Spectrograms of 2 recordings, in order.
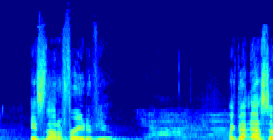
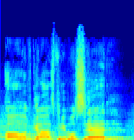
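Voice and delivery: much louder, higher shout to the church; shouted call; 5 semitones higher, 12 dB louder than usual. Real, not acted. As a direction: demand the answer, shouting it out. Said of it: "and all of God's people said".

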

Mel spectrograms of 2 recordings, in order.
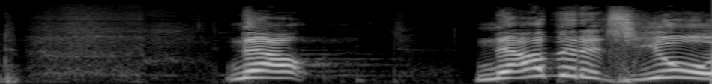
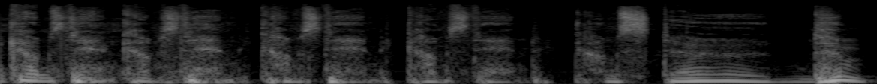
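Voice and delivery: hushed whisper to a volunteer; whispered aside; 11 semitones lower, 17 dB quieter, slower than usual. Real, not acted. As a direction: whisper it so only he hears.

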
